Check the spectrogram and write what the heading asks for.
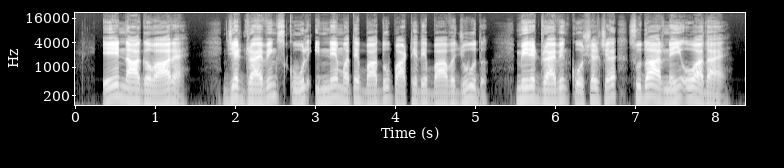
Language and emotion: Dogri, angry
